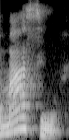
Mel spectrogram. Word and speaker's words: máximo: Olha, máximo, ele tem aqui o som de S.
